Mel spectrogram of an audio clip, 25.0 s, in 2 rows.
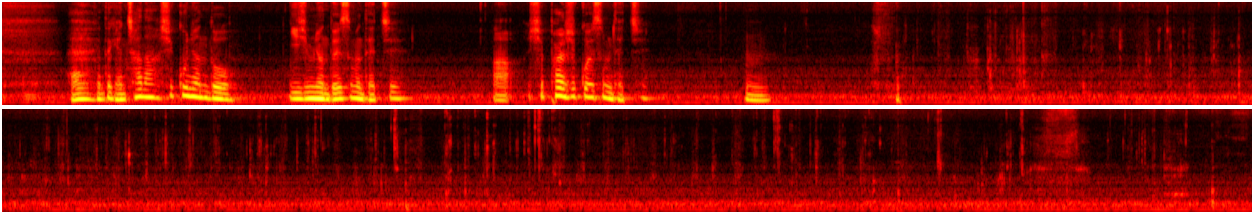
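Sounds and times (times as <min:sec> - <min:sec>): low room hum: 0:00.0 - 0:25.0
quiet chewing of food: 0:07.1 - 0:25.0.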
